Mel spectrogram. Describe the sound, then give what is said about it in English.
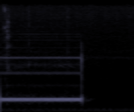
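A steady telephone dial tone as someone tries to phone a friend holds for just under a second, then cuts off abruptly, leaving only a faint low background hum. No one speaks. “I'm going to try to get him on the phone and see if if he remembers.”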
